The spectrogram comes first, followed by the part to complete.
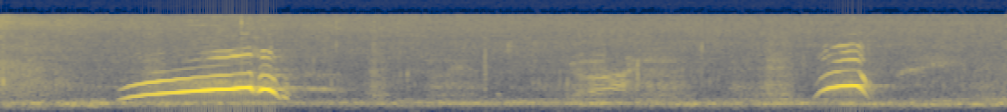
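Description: A person whooping with excitement: one long whoop that glides up in pitch for about a second and a half and then drops, starting about a second in, and a shorter rising-and-falling whoop near the end, over a steady low hum.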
